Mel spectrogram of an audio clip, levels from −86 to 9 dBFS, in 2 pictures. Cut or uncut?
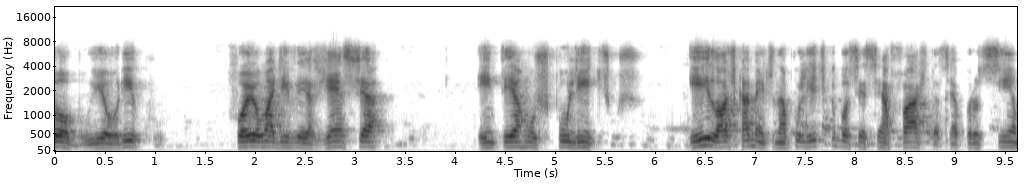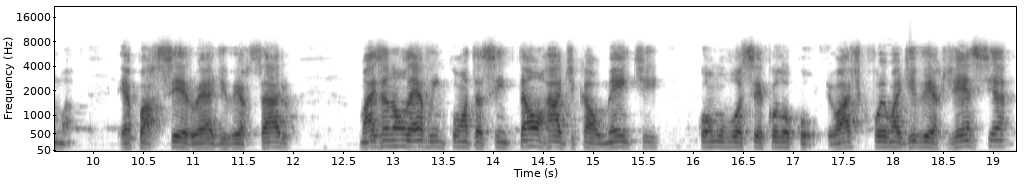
uncut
